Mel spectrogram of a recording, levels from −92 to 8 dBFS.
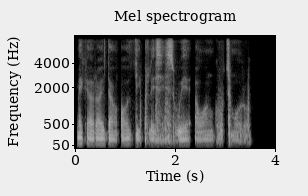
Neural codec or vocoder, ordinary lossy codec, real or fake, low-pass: codec, 16 kHz in and 24 kHz out, 1 kbps, XY-Tokenizer; none; fake; 7.2 kHz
